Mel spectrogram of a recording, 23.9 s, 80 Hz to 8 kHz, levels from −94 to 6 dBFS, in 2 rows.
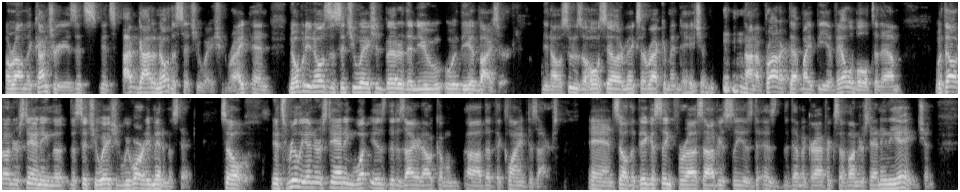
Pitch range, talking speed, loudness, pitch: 120-145 Hz, 210 wpm, -17 LUFS, 130 Hz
